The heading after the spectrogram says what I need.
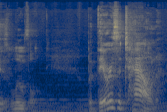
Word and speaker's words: Louisville: oh Louis so yeah so it's Louisville the French way like you know it's spelled with the is but it's like like everyone there no one says Louisville they get real mad at you it's like it's definitely Louisville well really what they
